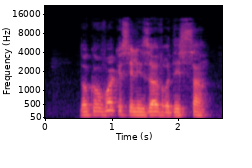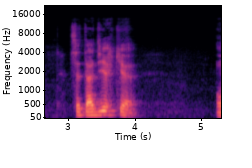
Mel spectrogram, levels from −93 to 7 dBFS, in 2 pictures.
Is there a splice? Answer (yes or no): no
